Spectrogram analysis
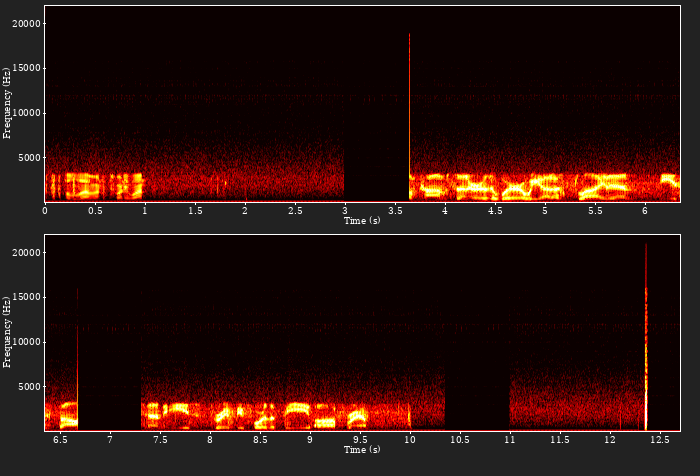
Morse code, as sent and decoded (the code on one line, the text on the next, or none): none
